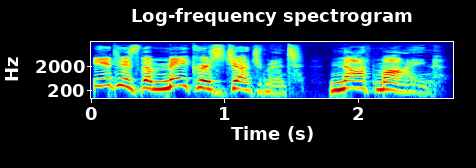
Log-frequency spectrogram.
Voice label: level up, en; Cookie Run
